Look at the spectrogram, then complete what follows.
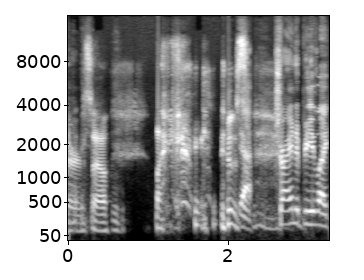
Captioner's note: laughs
